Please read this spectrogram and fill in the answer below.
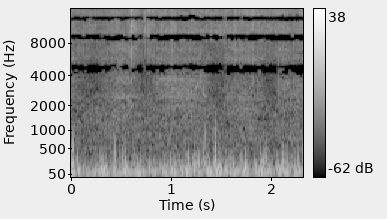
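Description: Wind buffeting the microphone of a phone carried on a moving bicycle: a loud, gusty low rumble.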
